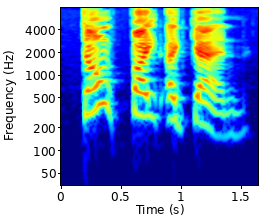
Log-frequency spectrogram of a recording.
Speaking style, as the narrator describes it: she says loudly

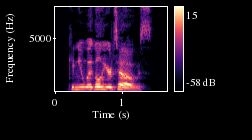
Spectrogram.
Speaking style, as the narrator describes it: Levi barks

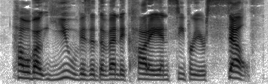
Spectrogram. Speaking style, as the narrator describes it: Xanthus snarled

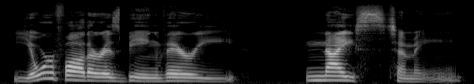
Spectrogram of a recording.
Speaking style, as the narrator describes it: Yadomir remarks slowly

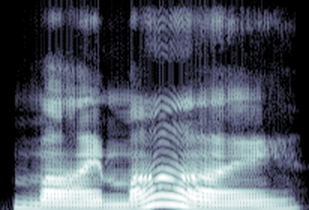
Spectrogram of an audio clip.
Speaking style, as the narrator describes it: purrs

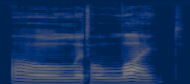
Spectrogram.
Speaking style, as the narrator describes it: Pierre rumbled

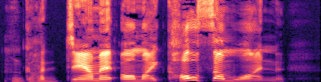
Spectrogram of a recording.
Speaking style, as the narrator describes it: He snapped, terror spilling over into fury at the hero's stubbornness

